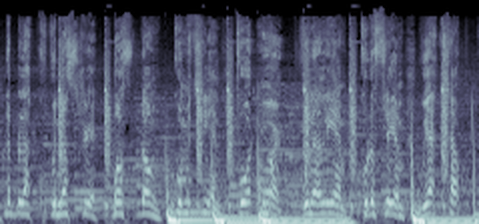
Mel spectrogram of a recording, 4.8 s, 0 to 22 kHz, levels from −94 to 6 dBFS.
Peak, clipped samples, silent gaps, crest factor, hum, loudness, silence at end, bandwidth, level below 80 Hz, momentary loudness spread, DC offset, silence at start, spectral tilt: 0 dBFS; under 0.1%; none; 14 dB; none; -15 LUFS; 0 s; 17 kHz; -16 dBFS; 6 LU; under 0.1%; 0 s; -4.5 dB/octave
